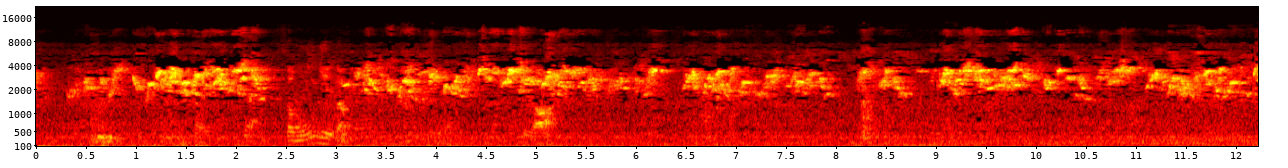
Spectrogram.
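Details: Red-whiskered bulbul kept in a cage, a former dropout from competitions restored by a new owner and singing strongly on the show rack; dense runs of sharp chirped and warbled phrases, briefly broken by soft lower notes and a click.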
